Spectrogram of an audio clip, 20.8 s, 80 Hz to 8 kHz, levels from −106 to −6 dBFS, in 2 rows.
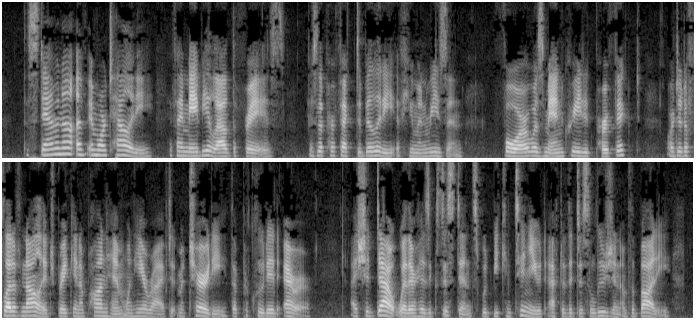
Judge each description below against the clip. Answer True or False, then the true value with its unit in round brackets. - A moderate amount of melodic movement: True (3.1 semitones)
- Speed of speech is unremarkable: True (160 wpm)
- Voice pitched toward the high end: True (195 Hz)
